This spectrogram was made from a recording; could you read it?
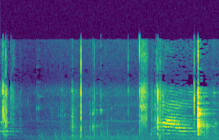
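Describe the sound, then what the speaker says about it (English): An agitated house cat meows indoors, giving a few faint drawn-out cries among low background hum and small knocks, with no one speaking. "My cat's freaking out."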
